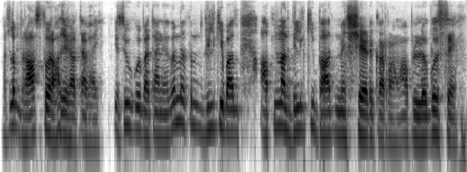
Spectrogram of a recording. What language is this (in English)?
Urdu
